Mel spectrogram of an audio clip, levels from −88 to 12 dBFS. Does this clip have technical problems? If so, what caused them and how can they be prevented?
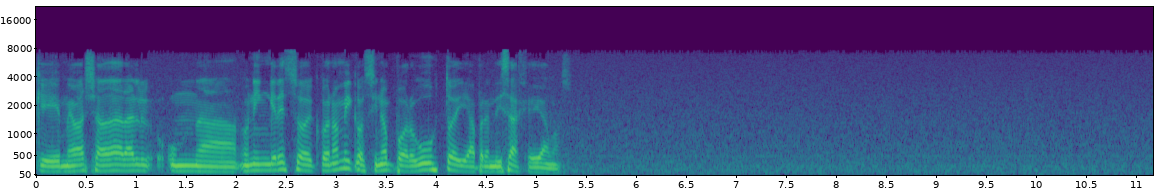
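Yes. Gain pumping runs through the whole clip: the gain swings by around 10 dB as it is pulled down on every loud syllable, leaving speech squashed. The likely cause is input gain set far too high, with a fast limiter repeatedly clamping it. This is separate from the steady room noise, which sits about 34 dB below the speech. Lowering the microphone gain so the limiter rarely engages prevents it.

Concealed Bluetooth headset packet loss occurs once, at 3.92 s. About 7.5 ms of audio went missing, which fits a single lost mSBC frame, and the receiver filled it by repeating a matching stretch of the preceding waveform. Unlike a dropout, there is no silent gap, and the single loss is nearly hidden. Keeping the headset close to the phone and away from radio interference prevents it.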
